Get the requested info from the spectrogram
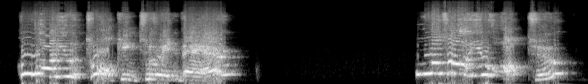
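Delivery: put-on very high, shrill, screechy old-woman voice. Reading a story aloud, voicing Grandma calling to George from the next room, screechy voice. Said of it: "came the screechy voice from the next room".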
